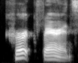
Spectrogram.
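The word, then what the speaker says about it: Kirk Ferentz: the car and go okay all right so Kirk fence did I pronounce his name correctly yes yeah yeah all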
